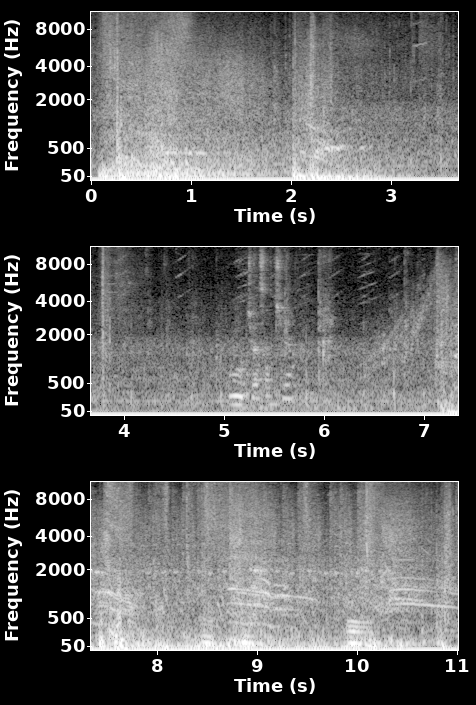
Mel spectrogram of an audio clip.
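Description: Lightsabers hum and clash with sharp electric strikes.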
